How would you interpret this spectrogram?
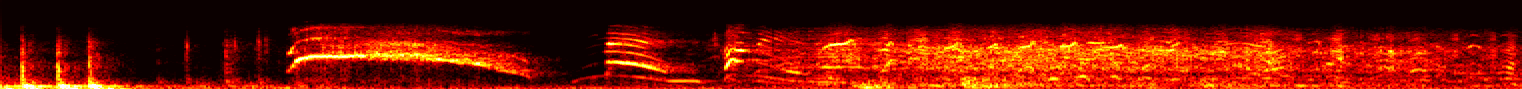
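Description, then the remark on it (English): A quick series of sharp knocks on the door of a house, then loud honking, squawking cries and a burst of noisy chatter take over. “Go ahead and knock.”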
